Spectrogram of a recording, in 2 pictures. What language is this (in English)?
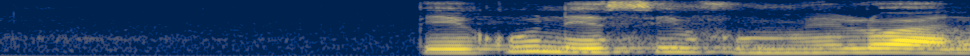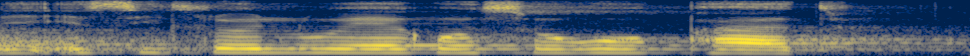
South Ndebele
